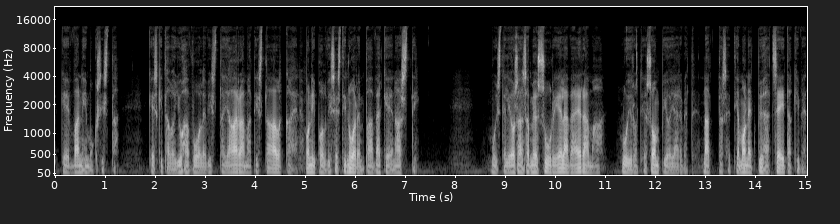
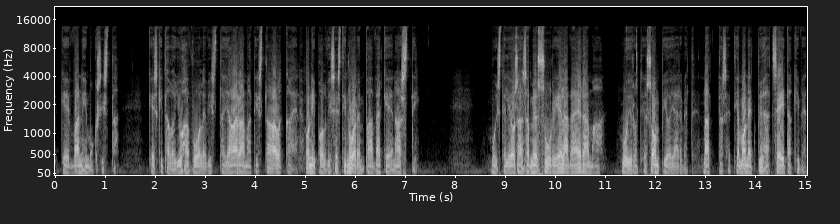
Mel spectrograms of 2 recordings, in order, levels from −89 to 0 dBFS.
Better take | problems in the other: first | distortion; slight; 3% of the sound clipped

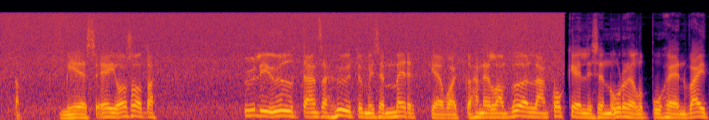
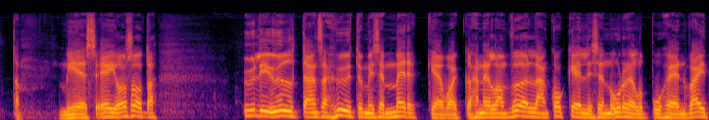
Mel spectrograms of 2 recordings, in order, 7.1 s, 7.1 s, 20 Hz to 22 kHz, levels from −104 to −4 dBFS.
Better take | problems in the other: second | hiss; loud; until 5.5 s; 10 dB below the speech

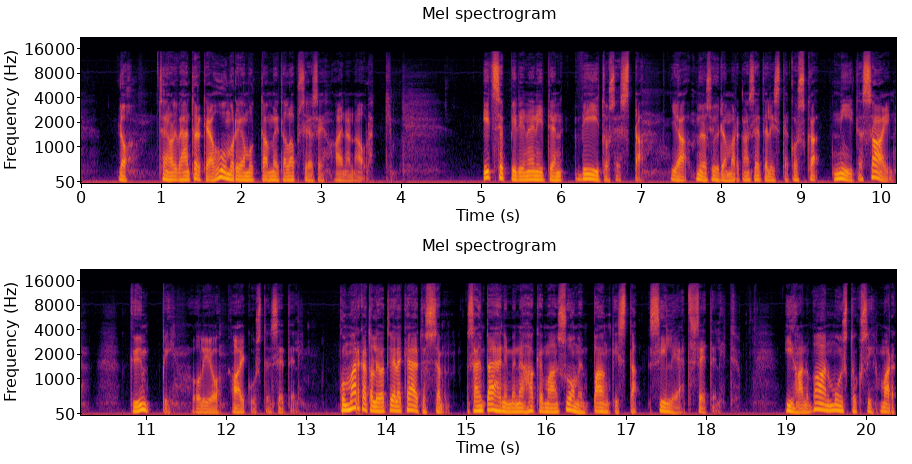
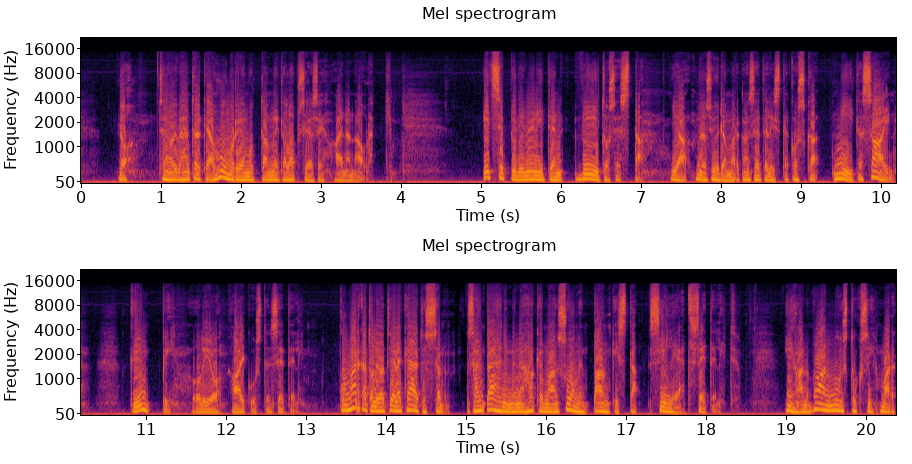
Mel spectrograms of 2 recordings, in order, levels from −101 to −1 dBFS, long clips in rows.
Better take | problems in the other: first | distortion; heavy; 7 dB below the speech

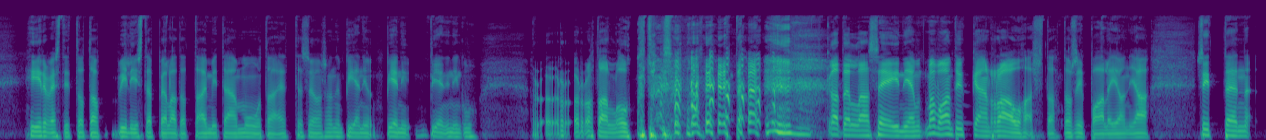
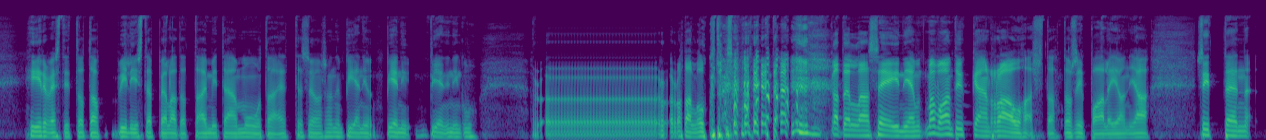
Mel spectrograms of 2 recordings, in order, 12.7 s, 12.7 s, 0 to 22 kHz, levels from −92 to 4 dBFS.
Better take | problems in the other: first | audio freezing; at 5.5 s for 1 s

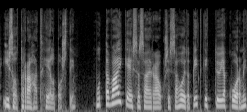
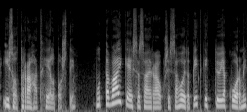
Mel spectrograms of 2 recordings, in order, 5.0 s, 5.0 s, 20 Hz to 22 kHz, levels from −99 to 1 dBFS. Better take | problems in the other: first | muffled; slightly; fading above 4 kHz

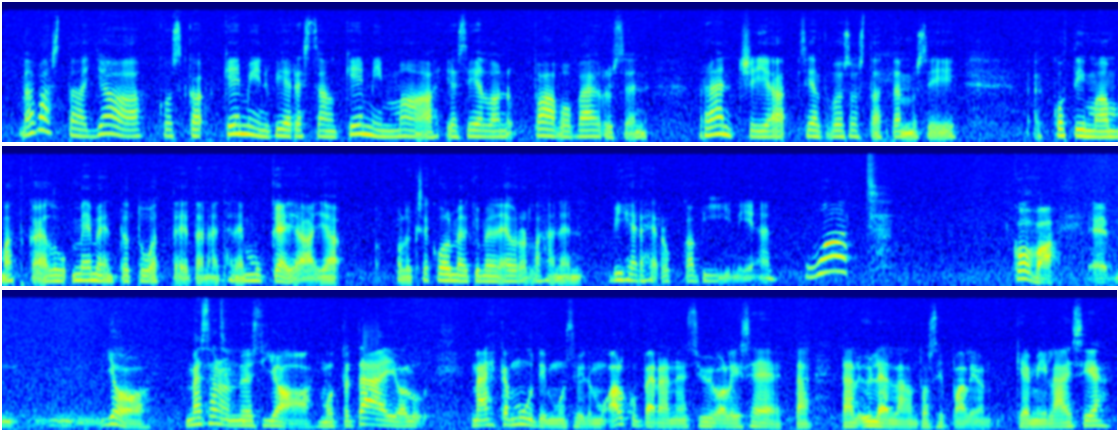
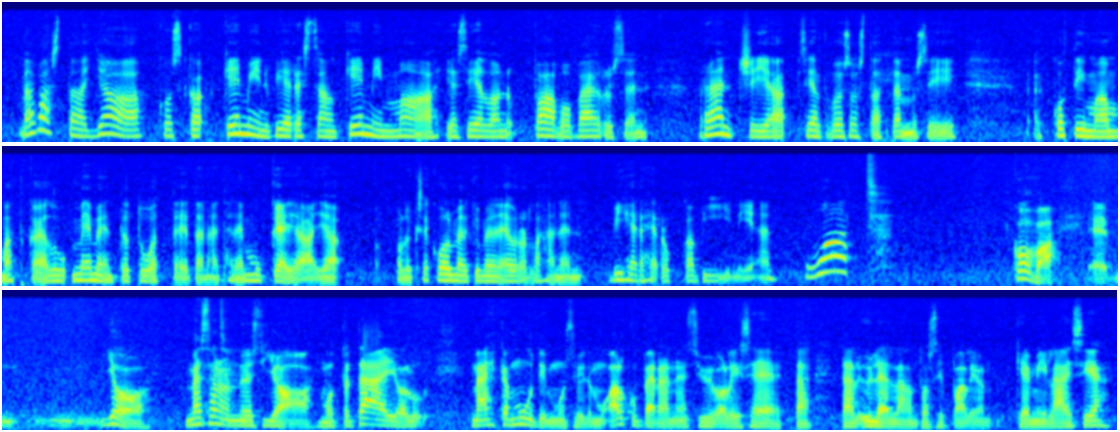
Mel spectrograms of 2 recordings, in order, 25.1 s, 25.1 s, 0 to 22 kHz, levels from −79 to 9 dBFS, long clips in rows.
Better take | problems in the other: neither | hiss; noticeable; throughout; 15 dB below the speech; the same in both

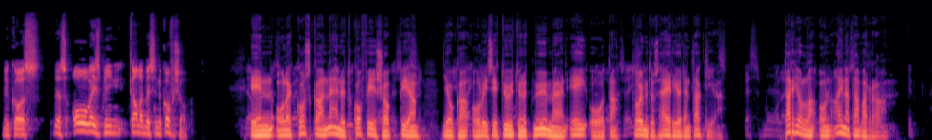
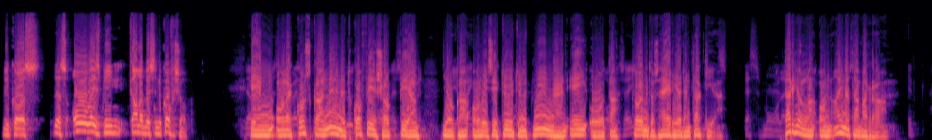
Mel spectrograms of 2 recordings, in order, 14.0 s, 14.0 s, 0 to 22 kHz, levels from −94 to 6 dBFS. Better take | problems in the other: first | distortion; heavy; 20% of the sound clipped

